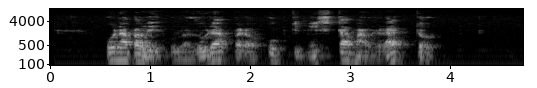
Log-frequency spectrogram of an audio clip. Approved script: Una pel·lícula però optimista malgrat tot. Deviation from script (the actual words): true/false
true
